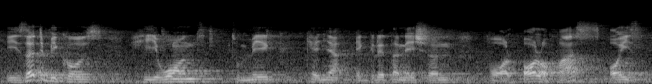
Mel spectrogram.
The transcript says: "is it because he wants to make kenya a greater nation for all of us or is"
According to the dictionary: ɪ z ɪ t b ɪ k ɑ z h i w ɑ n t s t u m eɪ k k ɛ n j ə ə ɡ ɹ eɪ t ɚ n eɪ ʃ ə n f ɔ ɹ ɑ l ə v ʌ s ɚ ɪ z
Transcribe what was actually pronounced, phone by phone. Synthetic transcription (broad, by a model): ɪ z ɪ t b ɪ k ɑ z h i w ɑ n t t u m eɪ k k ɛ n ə ə ɡ ɹ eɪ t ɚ n eɪ ʃ ə n f ɔ ɹ ɑ l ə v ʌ s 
